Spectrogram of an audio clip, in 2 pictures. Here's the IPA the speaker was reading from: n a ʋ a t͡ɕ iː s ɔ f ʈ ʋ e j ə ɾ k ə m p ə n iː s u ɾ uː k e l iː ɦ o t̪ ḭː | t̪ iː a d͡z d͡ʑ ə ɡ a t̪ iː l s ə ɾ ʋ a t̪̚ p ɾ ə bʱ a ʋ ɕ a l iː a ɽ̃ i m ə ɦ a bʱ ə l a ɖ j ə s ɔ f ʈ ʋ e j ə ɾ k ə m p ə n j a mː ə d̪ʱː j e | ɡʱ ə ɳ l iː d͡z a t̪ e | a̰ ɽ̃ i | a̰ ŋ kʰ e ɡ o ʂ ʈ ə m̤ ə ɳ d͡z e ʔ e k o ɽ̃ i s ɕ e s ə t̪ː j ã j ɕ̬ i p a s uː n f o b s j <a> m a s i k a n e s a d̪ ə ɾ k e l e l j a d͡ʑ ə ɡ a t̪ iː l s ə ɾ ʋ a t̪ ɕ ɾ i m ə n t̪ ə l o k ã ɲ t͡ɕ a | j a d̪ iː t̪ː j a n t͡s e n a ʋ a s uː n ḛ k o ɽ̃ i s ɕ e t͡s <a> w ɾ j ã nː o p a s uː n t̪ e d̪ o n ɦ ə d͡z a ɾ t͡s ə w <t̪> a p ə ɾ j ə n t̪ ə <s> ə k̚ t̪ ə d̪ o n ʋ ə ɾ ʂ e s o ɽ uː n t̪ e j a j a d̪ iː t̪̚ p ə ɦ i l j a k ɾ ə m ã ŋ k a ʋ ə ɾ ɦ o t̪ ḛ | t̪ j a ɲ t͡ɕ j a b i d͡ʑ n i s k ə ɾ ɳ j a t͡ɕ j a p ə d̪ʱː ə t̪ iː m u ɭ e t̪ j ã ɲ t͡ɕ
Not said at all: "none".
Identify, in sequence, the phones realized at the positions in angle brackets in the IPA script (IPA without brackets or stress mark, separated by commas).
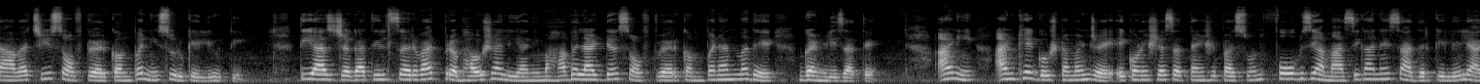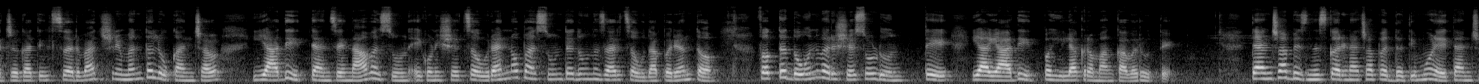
a, ə, d̪, f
